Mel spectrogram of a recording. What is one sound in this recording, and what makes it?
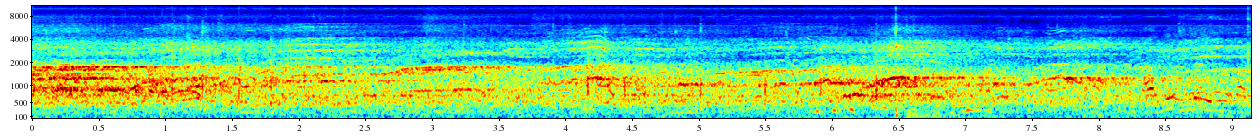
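A large indoor crowd cheers and chatters in an echoing hall.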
